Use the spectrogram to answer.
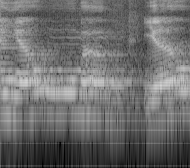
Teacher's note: ada huruf lin yaitu waw sukun, sebelumnya ada fathah yaw, maka itmamu syafatain, himpun bibir ke depan sehingga bunyi benar-benar u. Yauman mengucapkan fathah tanwin bertemu dengan kaf, di sini ikhfa, maka dengungkan, ya, fathah tanwin kita siap pada makhraj kaf sehingga ada bunyi eng.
